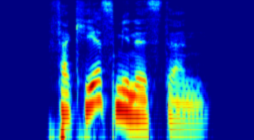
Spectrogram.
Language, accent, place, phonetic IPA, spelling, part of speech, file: German, Germany, Berlin, [fɛɐ̯ˈkeːɐ̯smiˌnɪstɐn], Verkehrsministern, noun, De-Verkehrsministern.ogg
- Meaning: dative plural of Verkehrsminister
